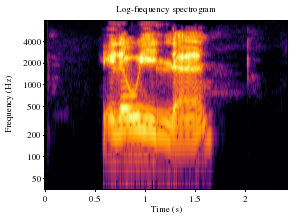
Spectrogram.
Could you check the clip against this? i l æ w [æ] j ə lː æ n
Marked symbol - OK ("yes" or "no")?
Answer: no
